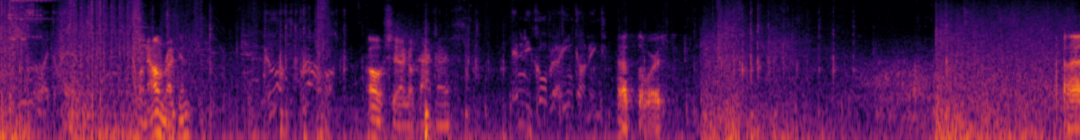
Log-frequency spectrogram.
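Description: Computer keys and a mouse click rapidly.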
